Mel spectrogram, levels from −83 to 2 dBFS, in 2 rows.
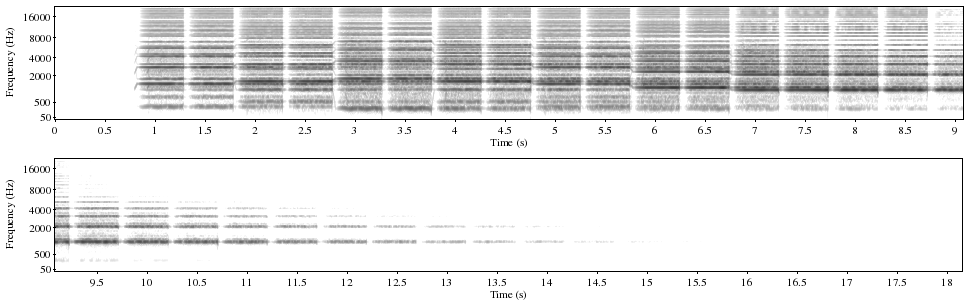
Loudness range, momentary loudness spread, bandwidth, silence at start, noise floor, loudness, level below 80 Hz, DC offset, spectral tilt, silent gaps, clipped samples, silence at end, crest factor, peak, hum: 14 LU; 14 LU; over 20 kHz; 0.85 s; -72 dBFS; -22 LUFS; under -90 dBFS; under 0.1%; 4.5 dB/octave; none; under 0.1%; 6.15 s; 16 dB; -10 dBFS; none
